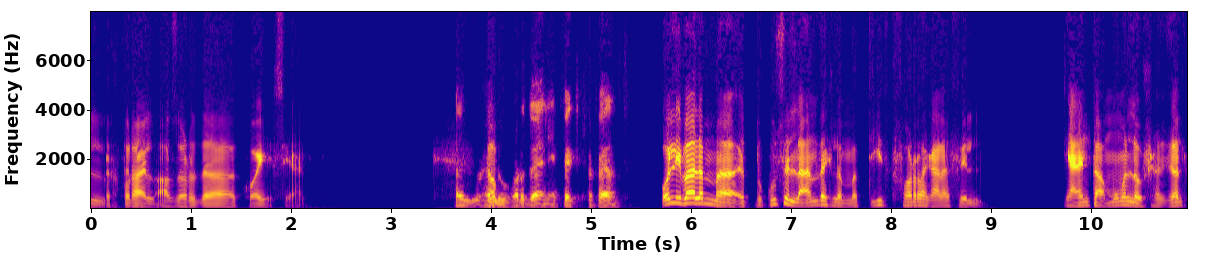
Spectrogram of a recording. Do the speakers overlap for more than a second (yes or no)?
no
